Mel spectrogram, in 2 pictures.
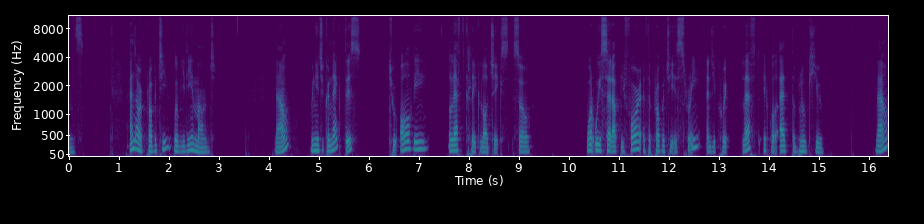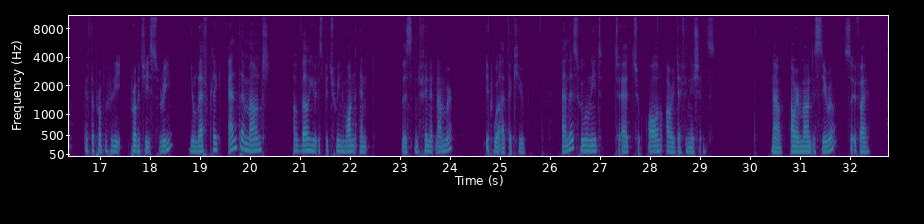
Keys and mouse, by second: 2.2-6.0 middle drag, 8.0-25.7 drag, 8.0-25.7 middle drag, 8.0-25.7 right drag, 29.4-32.7 middle drag, 32.7 click.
